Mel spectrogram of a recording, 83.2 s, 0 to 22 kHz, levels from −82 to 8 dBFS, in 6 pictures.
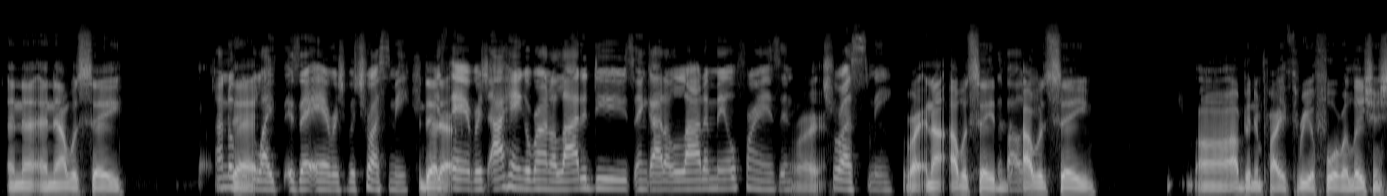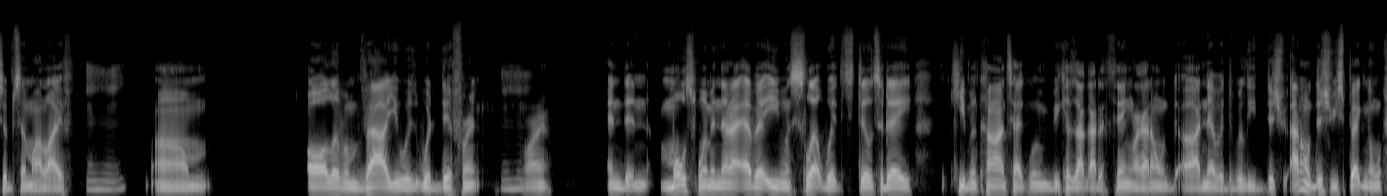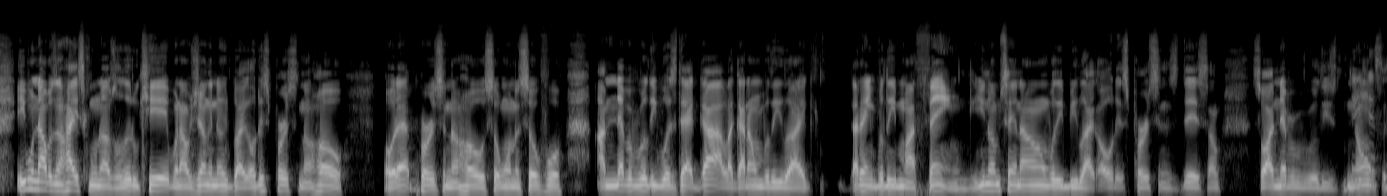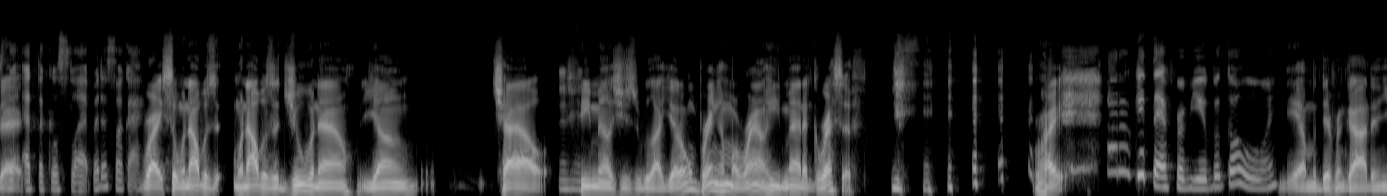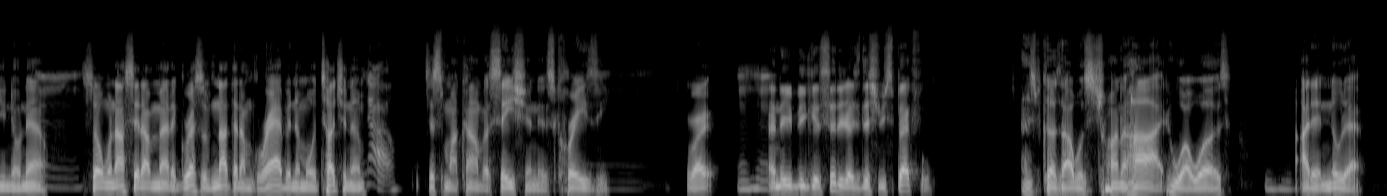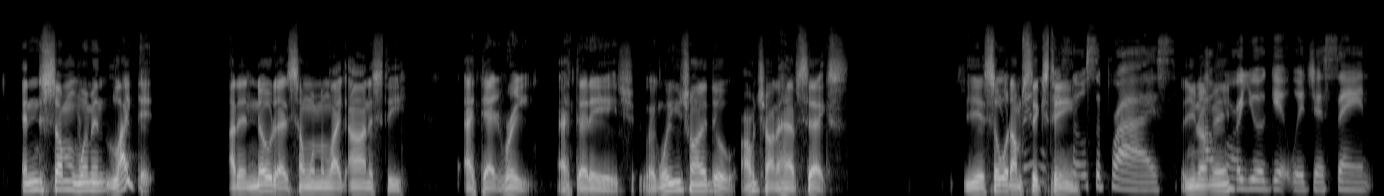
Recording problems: none

